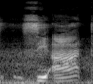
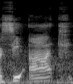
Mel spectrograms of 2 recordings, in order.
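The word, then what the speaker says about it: Si'ahl: It's Siat or Siat. There's a ch at the end, Siat. Again, the English speakers couldn't deal with that, so they called him Seattle.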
